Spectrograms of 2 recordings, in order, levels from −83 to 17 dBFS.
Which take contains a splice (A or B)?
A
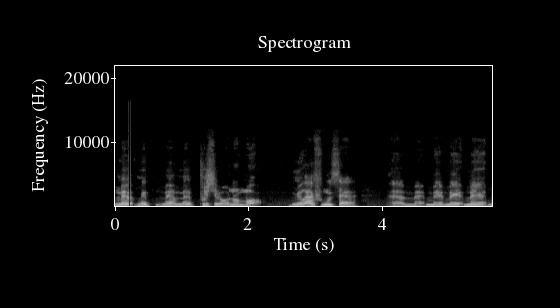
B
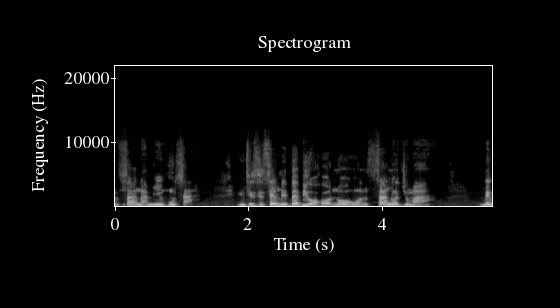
A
